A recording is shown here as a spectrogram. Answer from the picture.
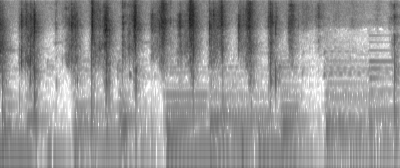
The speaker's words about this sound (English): Okay, so let's shuffle these cards and see what we should affirm today.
